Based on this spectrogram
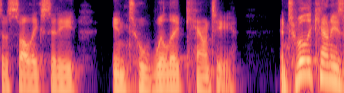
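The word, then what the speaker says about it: Tooele: Number one is directly west of Salt Lake City in Towilla County. And Towilla County is a really funny word. It's spelled T O E L E. T O L E is pronounced as Towilla.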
